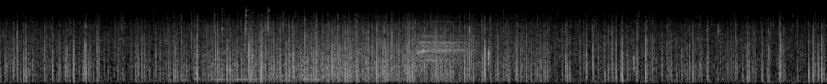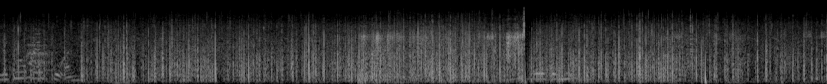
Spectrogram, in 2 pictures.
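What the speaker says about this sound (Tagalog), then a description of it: "Yun nga lang, hanggang ngayon naulan pa rin." Steady rain pattering on surfaces at a riverside farm campsite, a dense continuous patter with scattered heavier drops, no voices.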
